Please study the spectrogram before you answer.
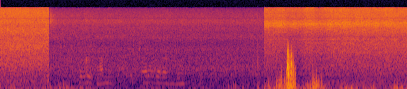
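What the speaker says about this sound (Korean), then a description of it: "바람 부는 것 봐." Wind gusting outdoors with leaves rustling, a soft broadband hiss that swells into a louder blustery rush near the end, with a voice briefly audible.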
